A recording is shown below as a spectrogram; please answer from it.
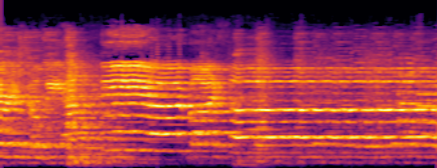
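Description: A woman's voice singing a show tune from a stage musical: a few short notes, then one long held note from about halfway through.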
